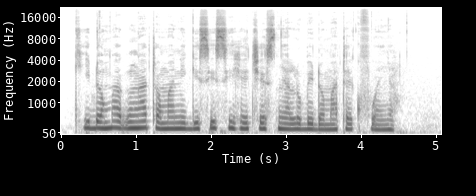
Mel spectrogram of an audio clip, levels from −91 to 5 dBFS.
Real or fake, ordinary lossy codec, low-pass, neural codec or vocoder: real; none; none; none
